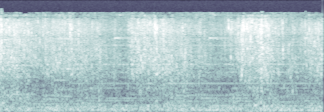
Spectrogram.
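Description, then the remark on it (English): Steady rushing and splashing of water as a boat is paddled along at an even pace in a game, with a couple of swelling surges of spray and no voices. “Oh, this is nice. We're just paddling this boat here.”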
